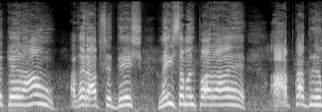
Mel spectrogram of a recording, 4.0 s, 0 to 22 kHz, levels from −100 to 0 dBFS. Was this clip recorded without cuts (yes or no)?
yes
